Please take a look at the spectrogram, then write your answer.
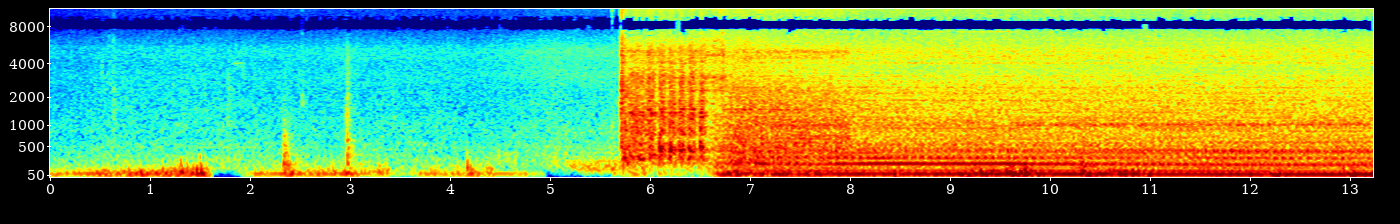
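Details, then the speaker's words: Ford F-150 5.4L Triton 3V V8 just started after VCT/VVT solenoid replacement: cranks, catches and settles into a steady even idle with a light tick, typical of these engines; no leaks or vibrations, sounds healthy. "what do you guys think sounds sounds good healthy engine that's right"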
